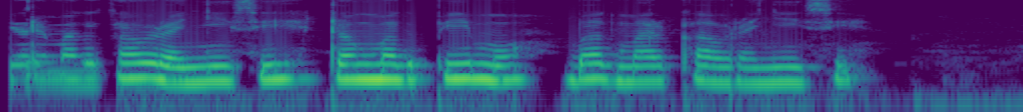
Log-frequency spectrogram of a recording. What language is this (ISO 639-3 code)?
luo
